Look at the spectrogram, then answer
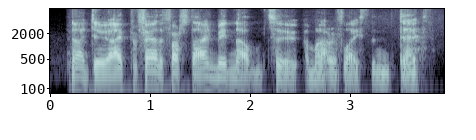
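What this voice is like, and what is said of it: Non-American accent. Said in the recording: “my American ears hearing your accent”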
